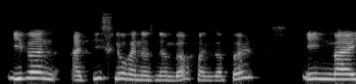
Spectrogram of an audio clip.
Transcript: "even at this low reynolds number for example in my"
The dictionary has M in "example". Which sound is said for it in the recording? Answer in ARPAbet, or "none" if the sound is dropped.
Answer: none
